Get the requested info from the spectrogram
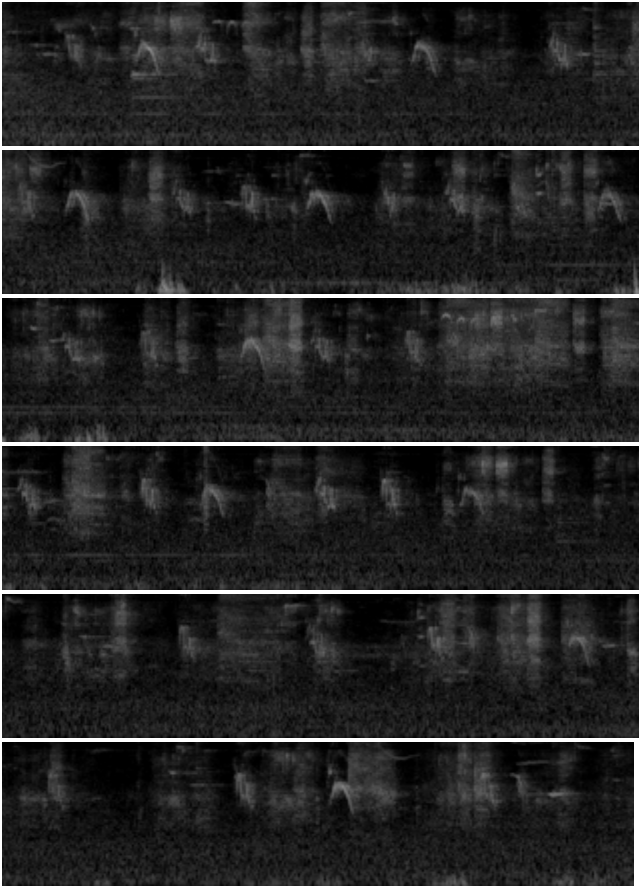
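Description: Small birds chirping and calling, many short calls a second overlapping throughout, with two brief low thumps in the first third.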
